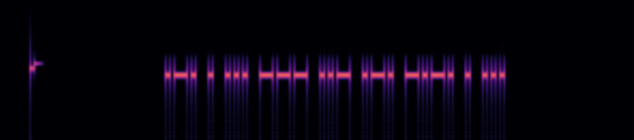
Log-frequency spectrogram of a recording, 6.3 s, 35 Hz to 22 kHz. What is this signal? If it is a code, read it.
Morse code, heard as a keyed tone, about 28 wpm, 700 Hz. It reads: RESOURCES
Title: ES:S Suffix - Top 100 Words with Base Words 28wpm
